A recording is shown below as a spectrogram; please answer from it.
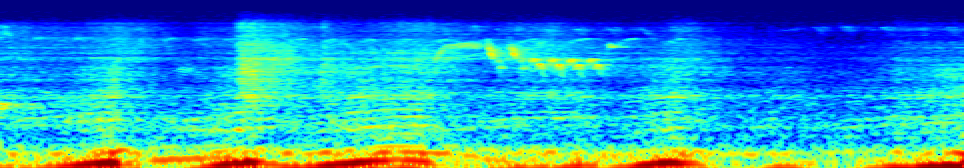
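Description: Faint outdoor background with a low hum that swells and fades. A small bird gives a short run of high chirps about three seconds in.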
